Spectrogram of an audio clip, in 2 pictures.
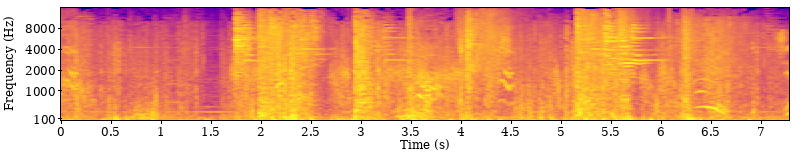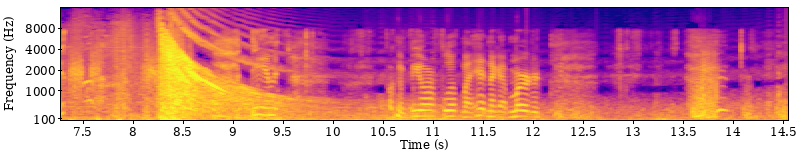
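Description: Weapons clash and thud in a rapid melee fight.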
